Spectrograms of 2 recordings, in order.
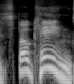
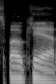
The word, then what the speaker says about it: Spokane: the old multiple cameras here what's up Betty Spokane Spokane Washington all right or is it Spokane I just got a lesson on this not long ago I was saying it wrong right so it's Spokane I believe I was quickly corrected I'm from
